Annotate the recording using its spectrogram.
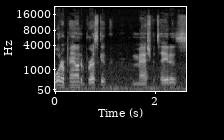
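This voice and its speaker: Putting on a drawling character voice in a Texas accent, a man speaks at a fairly high pitch and a moderate pace. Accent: Texas Southern. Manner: slow drawl.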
